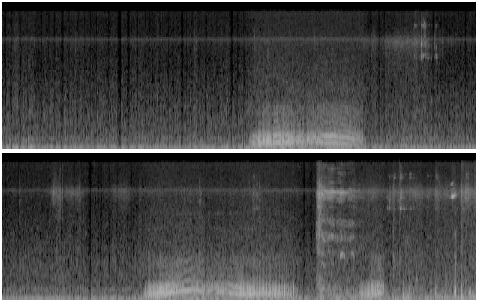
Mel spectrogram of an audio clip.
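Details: A lap-sitting female cat named Sonora grumbles when stroked, having turned irritable after her sick owner coughed. Two sustained, throaty growls of about two seconds each, separated by silence, are followed by a brief final rumble and faint rustling.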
